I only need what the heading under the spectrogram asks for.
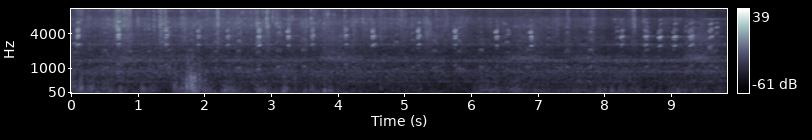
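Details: Young black-winged stilts, Arucas, Gran Canaria, 28 June 2018: thin high calls repeated irregularly throughout, a cluster of brighter notes toward the end, with a thump early on and persistent low wind noise beneath.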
